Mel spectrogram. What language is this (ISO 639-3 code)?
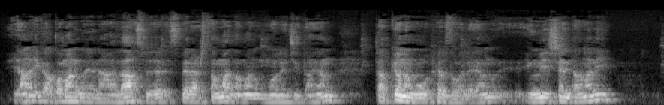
kor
